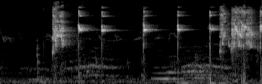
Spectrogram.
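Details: Fischer's lovebirds, a PB Violet and a Euwing Gold Opaline, calling in the morning: piercing repeated chirps with whistled endings, closing in a dense harsh burst, soft tones underneath.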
